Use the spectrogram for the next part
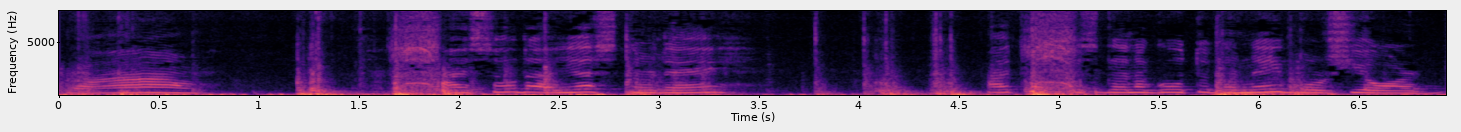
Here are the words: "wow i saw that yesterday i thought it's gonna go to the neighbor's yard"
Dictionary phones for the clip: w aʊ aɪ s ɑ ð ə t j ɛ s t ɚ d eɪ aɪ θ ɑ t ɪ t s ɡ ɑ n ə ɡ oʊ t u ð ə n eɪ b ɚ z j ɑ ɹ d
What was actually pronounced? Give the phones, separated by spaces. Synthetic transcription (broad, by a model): w aʊ aɪ s ɑ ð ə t j ɛ s t ɚ d eɪ aɪ t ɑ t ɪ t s ɡ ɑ n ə ɡ oʊ t u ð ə n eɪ b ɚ s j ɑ ɹ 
